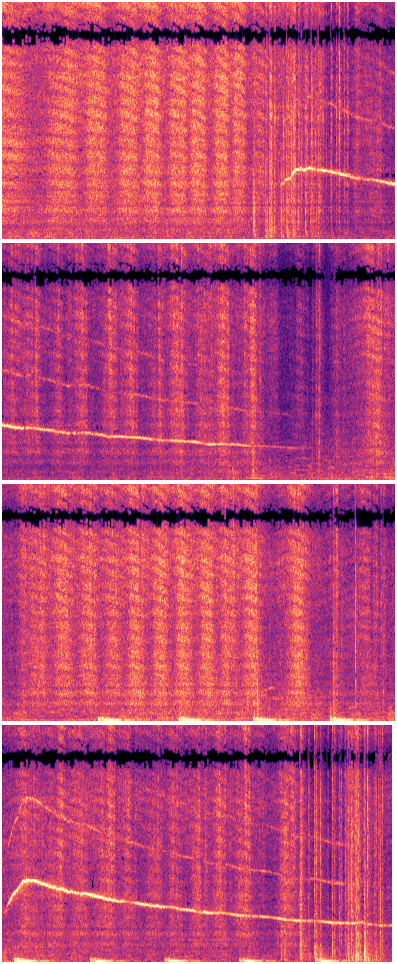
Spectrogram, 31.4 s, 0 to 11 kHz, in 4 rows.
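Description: Castillo fireworks tower burning, with dense crackling and hissing from its set pieces. Two long whistles fall slowly in pitch, one starting about 6 s in and one about 24 s in. From about 18 s in, a low regular beat runs under it.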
